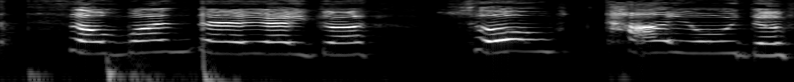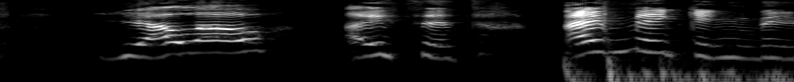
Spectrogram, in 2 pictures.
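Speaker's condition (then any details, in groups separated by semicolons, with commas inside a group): Cerebral palsy; uses crutches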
